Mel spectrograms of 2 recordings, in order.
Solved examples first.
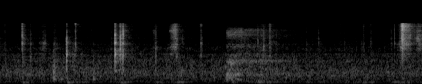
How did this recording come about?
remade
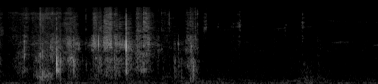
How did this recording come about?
recorded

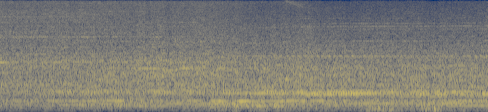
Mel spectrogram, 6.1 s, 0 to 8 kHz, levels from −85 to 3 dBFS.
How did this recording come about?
recorded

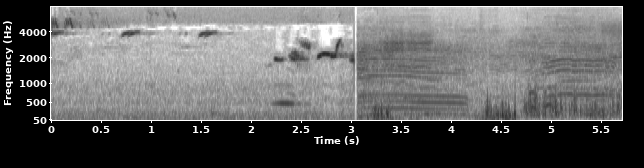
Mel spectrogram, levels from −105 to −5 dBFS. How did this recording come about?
recorded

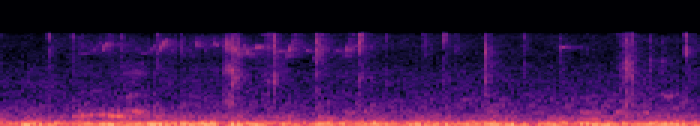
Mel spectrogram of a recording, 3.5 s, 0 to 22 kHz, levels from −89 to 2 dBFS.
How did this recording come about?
recorded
